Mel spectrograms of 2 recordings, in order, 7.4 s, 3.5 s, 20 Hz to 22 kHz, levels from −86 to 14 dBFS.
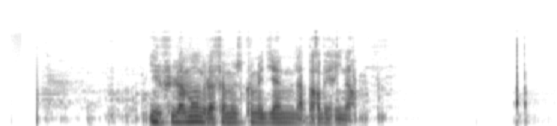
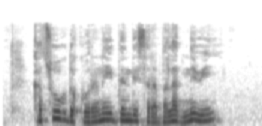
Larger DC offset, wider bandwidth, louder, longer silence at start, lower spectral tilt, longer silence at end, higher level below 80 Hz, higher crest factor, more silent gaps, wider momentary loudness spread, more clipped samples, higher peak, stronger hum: neither; second, 7.8 kHz vs 11.5 kHz; about the same, -22 LUFS vs -20 LUFS; first, 1.9 s vs 0.15 s; first, -8.5 dB/octave vs -6.5 dB/octave; second, 0.4 s vs 0.6 s; second, -58 dBFS vs -48 dBFS; about the same, 20 dB vs 16 dB; first, 6.37-6.41 s vs none; first, 15 LU vs 7 LU; neither; about the same, -4 dBFS vs -4 dBFS; neither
